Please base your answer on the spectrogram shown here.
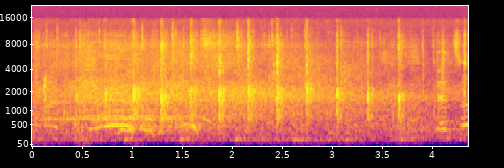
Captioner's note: audience cheering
